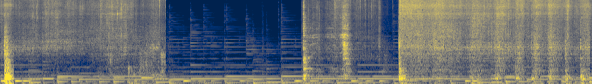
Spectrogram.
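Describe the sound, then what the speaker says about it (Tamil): Finger millet and drumstick leaf adai cooking in oil on a pan, a continuous close sizzle with rasping scrapes, interrupted by a stretch of background music, then loud frying resumes. "அங்கே ரெண்டாவது அடையை சுட்டு எடுத்துகிட்டு இருக்குது."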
